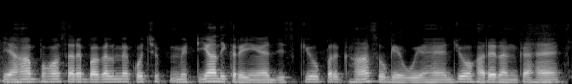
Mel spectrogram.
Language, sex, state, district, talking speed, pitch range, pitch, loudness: Hindi, male, Jharkhand, Garhwa, 220 wpm, 110-125 Hz, 120 Hz, -19 LUFS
